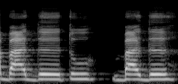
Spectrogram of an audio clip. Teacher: ضاد کے اوپر ہم نے قلقلہ نہیں کرنا، یہ غلط آواز بنے گی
